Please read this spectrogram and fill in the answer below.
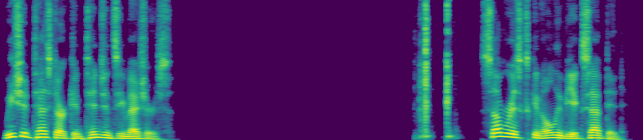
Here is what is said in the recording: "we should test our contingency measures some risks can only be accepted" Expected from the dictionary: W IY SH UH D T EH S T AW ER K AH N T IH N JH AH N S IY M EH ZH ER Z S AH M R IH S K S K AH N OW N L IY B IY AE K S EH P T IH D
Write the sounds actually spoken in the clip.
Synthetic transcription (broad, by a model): W IY SH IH D T EH S T AW ER K AH N T IH N JH AH N S IY M EH ZH ER Z S AH M R IH S K S K AH N OW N L IY B IY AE K S EH P T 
